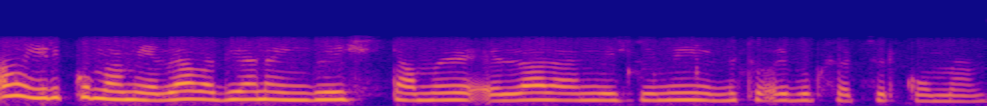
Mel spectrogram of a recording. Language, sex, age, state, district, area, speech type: Tamil, female, 18-30, Tamil Nadu, Cuddalore, urban, conversation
